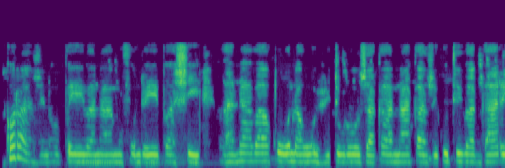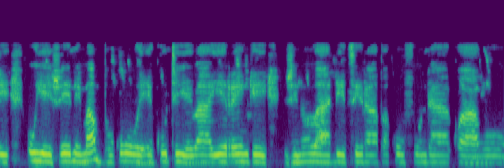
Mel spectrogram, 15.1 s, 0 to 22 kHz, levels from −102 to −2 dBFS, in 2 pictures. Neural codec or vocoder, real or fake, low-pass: none; real; 7.2 kHz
